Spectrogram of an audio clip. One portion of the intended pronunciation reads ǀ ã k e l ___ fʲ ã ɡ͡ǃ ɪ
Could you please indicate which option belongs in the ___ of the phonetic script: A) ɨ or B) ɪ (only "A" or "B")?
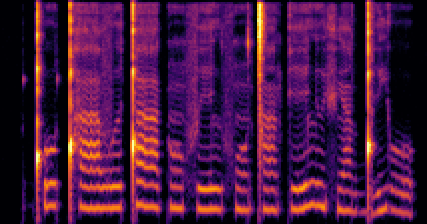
A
